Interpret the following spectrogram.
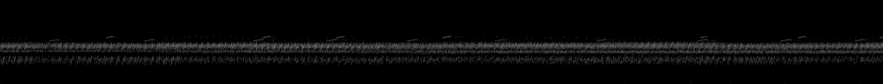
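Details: Many frogs call together, giving an unbroken shrill trill. Brief rising notes pop out repeatedly over it at an even, busy pace. Nothing else is clearly heard.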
